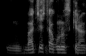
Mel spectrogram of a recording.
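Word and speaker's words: 松下幸之助: 마츠시타 고노스키라는 사람이 있어요. 또 읽겠습니다. 이걸 송하라고 읽으면 안 돼요. 일본 말이에요. 일본 사람 마츠시타라는 거.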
